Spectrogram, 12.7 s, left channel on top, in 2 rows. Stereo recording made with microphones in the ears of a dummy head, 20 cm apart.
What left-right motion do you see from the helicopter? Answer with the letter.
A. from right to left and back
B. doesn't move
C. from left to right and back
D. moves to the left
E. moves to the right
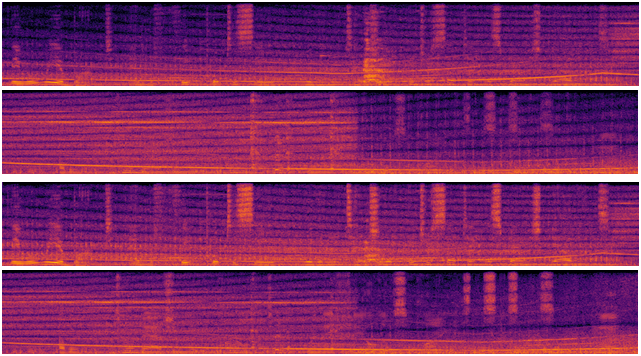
D.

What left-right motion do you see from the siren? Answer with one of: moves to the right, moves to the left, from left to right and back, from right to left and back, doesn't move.
moves to the right.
